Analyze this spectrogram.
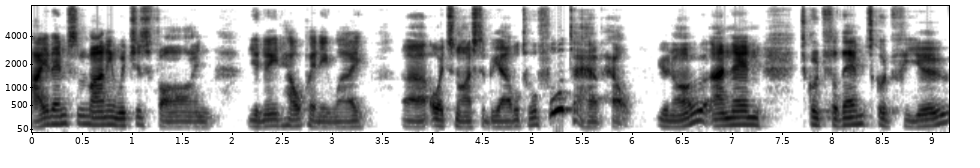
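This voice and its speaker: With an Australian accent, a man talks at a moderate pace in a fairly low pitch with ordinary pitch variation. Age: 70s. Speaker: retired health practitioner, expat. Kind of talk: interview conversation.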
